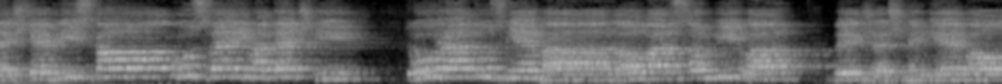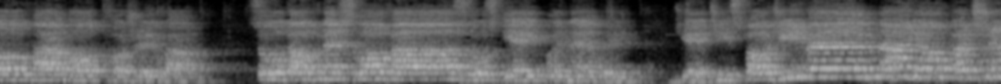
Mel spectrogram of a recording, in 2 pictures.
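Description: A women's folk singing ensemble of about ten voices singing a cappella, in phrases of about five or six seconds with short pauses for breath between them.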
